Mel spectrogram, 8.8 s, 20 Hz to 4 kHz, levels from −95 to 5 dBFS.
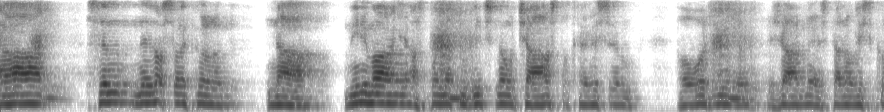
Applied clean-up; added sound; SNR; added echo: neural mask model DeepFilterNet 3.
